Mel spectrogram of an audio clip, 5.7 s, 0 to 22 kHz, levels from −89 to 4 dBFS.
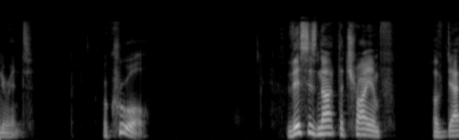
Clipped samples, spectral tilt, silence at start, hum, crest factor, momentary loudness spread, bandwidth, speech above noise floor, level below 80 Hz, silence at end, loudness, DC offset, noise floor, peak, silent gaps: under 0.1%; -4 dB/octave; 0 s; none; 22 dB; 21 LU; 12 kHz; over 59 dB; -84 dBFS; 0 s; -30 LUFS; under 0.1%; under -90 dBFS; -12 dBFS; 2.00-2.09 s, 2.80-2.91 s, 3.08-3.12 s, 4.98-5.16 s, 5.28-5.34 s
